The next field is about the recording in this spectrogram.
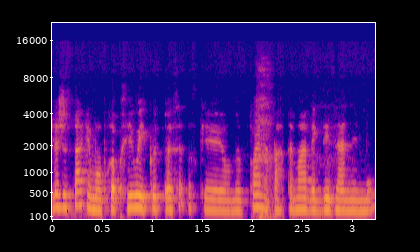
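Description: A woman talks at a very fast pace, her pitch rising and falling in an ordinary way. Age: 20s. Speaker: actress. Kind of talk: casual chat.

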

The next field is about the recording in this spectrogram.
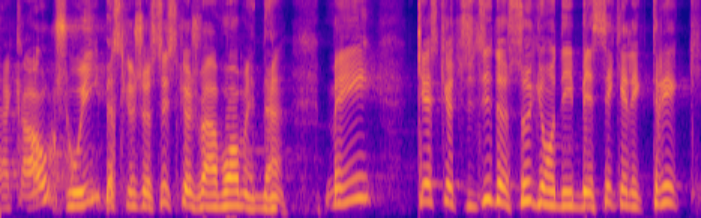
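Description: Against noticeable background noise, a man with a high voice speaks with lively intonation. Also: fairly quick pace. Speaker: podcast host. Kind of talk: casual chat.

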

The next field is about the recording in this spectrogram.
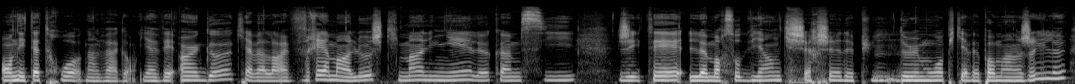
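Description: The pace is moderate. The sound is dry and close with no echo, in a very clean recording with a silent background. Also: woman. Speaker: comedian and actress. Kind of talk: casual chat. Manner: animated.

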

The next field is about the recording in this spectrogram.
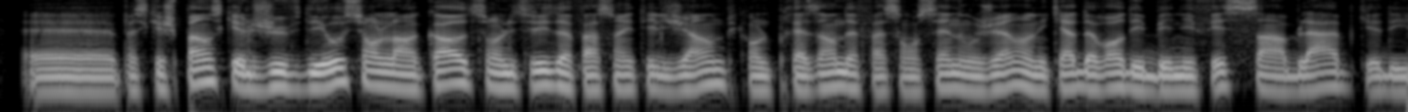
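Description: A man in a Quebec accent, very fast and fairly low-pitched with fairly even intonation, in a dry, close sound with no echo on a very clean recording against a silent background. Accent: Québécois French. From Quebec City. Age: 30s. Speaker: entrepreneur. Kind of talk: interview.

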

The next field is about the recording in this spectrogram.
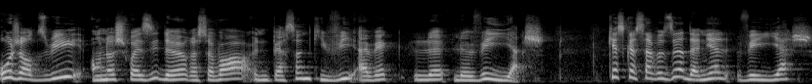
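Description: A woman with a Quebec accent speaks at a very slow pace and a fairly high pitch, with ordinary pitch variation. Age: 40s. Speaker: physician and podcast co-host. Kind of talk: casual chat.

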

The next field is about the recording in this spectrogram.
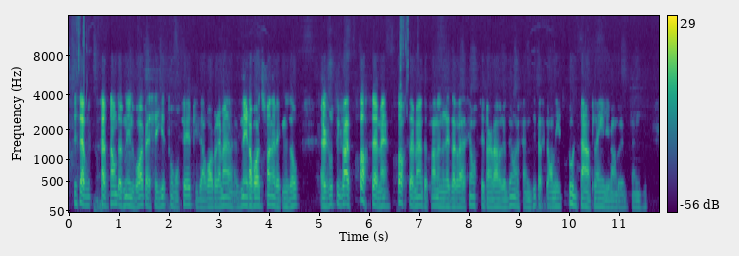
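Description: A man with a fairly low voice talks at a very fast pace with fairly even intonation. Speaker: brewery and restaurant owner. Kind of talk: casual chat.

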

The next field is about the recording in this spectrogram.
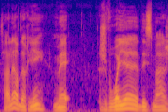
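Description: The tone is calm, with ordinary pitch variation. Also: man. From Quebec, Gaspésie (Caplan). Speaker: military veteran. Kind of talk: casual conversation. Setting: outdoors, standing in a stream.

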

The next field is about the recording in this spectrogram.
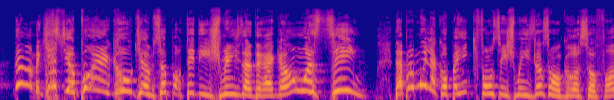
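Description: Very fast speech with lively intonation over noticeable background noise. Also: man. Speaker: comedian. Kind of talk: stand-up.

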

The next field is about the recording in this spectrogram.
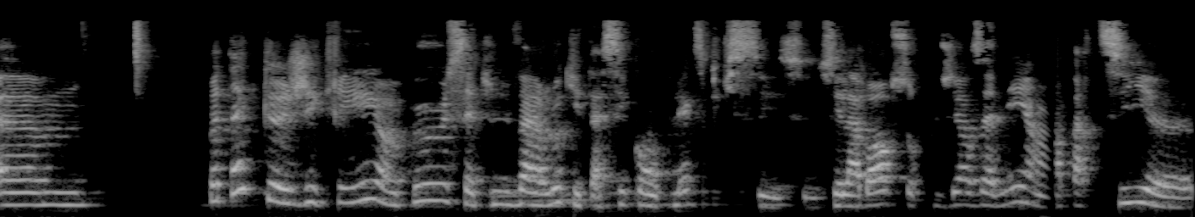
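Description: A woman's plain, everyday voice at a fairly high pitch and a fairly slow pace, with ordinary pitch variation. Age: 50s. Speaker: novelist. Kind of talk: interview.

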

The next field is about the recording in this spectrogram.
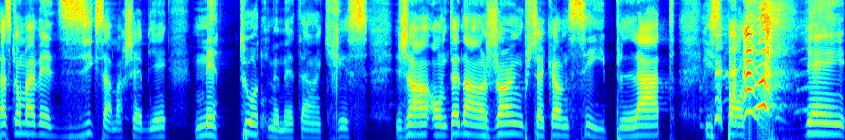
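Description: In a normal speaking voice, fairly high for a man, he talks at a fairly slow pace with fairly even intonation and big swings in loudness, the sound dry and close with no echo. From Quebec, Saint-Eustache. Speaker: comedian. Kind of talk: casual chat. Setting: stage with audience.

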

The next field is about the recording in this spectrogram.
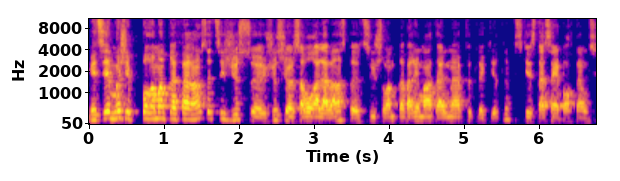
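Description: A man with a Saguenay Quebec accent talks very fast in a fairly high voice, with lively intonation, big swings in loudness and hardly any pauses. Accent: Quebec French, Saguenay regional. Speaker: junior hockey goalie. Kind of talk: casual interview.

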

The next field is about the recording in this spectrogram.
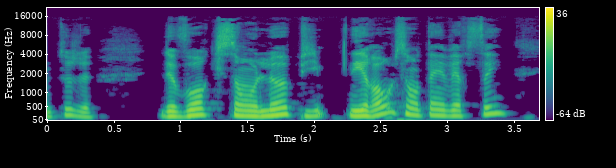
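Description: On a very clean recording with a silent background and a dry, close sound with no echo, a woman speaks at a moderate pace with a medium pitch and ordinary pitch variation. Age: 40s. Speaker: midwife living with early-onset Alzheimer's. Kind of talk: testimony. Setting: stage with audience. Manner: halting.

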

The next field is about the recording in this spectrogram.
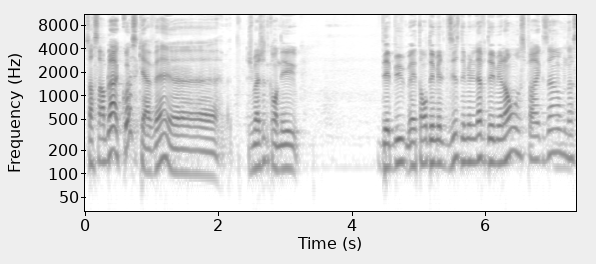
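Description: A man talks at a medium pitch and a fairly slow pace. He leaves long, frequent pauses. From Quebec, Lac-Saint-Jean region. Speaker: podcast co-host. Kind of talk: interview.

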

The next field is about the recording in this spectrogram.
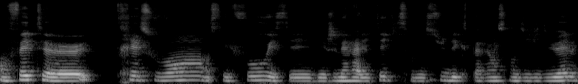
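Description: Fairly low for a woman, her voice has a dark, mellow tone and a monotone, flat intonation at a fairly slow pace. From France. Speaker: career counsellor. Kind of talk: interview conversation.

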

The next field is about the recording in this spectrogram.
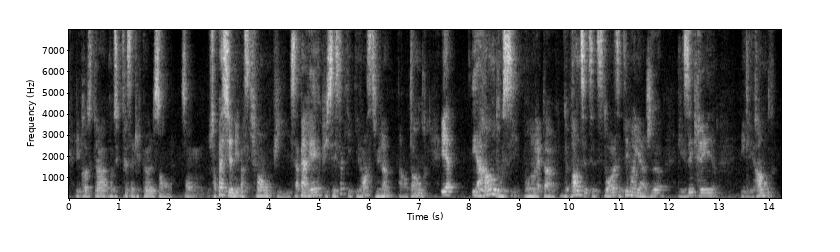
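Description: Amid noticeable background noise, a man of medium pitch speaks at a moderate pace with ordinary pitch variation and big swings in loudness. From urban Quebec. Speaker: agronomist and editor-in-chief. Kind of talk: casual chat. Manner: halting, many repetitions. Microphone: room echo.

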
